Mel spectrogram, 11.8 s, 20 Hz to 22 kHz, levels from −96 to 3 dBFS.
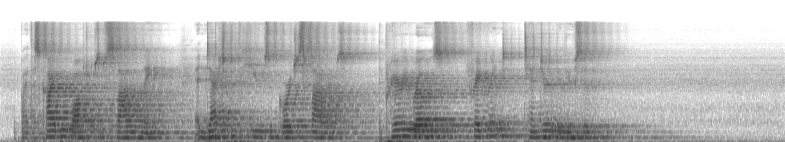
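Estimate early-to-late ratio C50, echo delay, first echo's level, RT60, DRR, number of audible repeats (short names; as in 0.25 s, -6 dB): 1.5 dB, 0.118 s, -7.5 dB, 2.4 s, 0.0 dB, 2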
